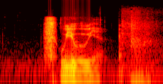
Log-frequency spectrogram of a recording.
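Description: A man speaks briefly into a microphone.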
